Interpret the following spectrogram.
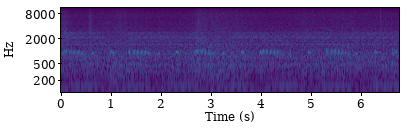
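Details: On a chilly, windy sunrise drive at Djuma Private Game Reserve on 24 April 2016, a leopard cub calls back to its chuffing mother with short, high 'chee' calls, almost warbler-like, about once a second over a low engine hum, coming closer.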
